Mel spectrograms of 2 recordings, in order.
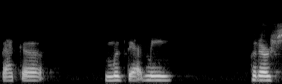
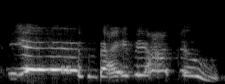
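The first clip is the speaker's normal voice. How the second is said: flirty aunt; 12 semitones higher, much slower than usual. Retold or imitated.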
